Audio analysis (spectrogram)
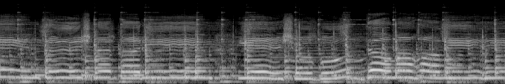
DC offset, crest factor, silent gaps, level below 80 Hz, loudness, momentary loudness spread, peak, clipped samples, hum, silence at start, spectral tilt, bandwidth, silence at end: under 0.1%; 12 dB; none; -58 dBFS; -17 LUFS; 4 LU; -4 dBFS; under 0.1%; none; 0 s; -4.5 dB/octave; 12.5 kHz; 0 s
